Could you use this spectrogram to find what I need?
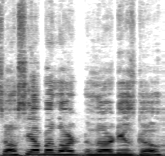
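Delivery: high, stretched words spoken through a yawn. Speaker apologizes for yawning while still talking; yawning. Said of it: "yawning here".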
